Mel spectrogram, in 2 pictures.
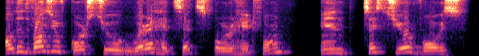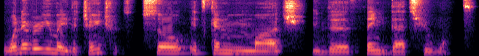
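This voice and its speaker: A tutorial presenter giving a casual, loosely improvised software walkthrough with repetitive explanations. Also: mid-range voice, measured pace, few pauses.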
